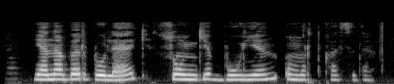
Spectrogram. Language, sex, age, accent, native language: Uzbek, female, 18-24, Samarqand, Uzbek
